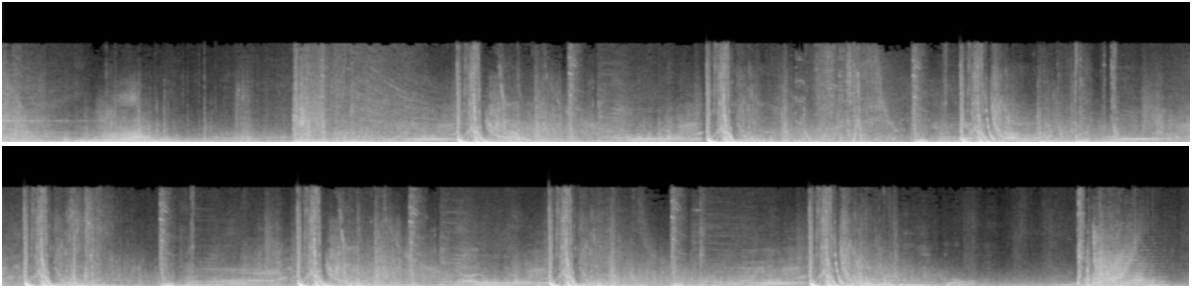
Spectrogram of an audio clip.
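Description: Repeated heavy booming blasts from a plasma cannon fired at a house in a video game, loud impacts every few seconds over a continuous rumbling background, with talk mixed in.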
